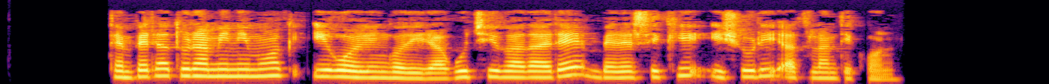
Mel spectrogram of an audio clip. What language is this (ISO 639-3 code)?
eus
